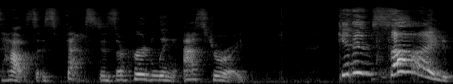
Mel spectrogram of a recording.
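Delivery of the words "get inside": very high, louder order; squeaky brother hurrying them in; urgent alien. A narrator's reading. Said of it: "cried Nick Lewitzka".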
